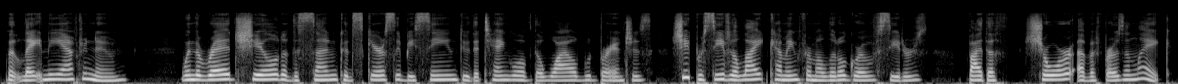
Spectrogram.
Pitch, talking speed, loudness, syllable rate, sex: 205 Hz, 215 wpm, -17 LUFS, 5.5 syllables/s, female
